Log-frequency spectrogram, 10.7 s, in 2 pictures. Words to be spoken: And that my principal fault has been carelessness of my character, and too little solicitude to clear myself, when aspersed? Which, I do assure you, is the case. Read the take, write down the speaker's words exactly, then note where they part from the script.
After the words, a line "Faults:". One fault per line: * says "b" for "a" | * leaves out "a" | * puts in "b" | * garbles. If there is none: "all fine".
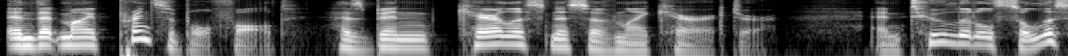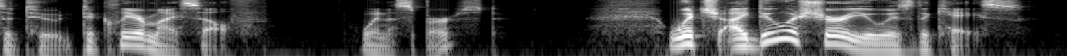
And that my principal fault has been carelessness of my character, and too little solicitude to clear myself, when aspersed? Which, I do assure you, is the case.
Faults:
all fine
